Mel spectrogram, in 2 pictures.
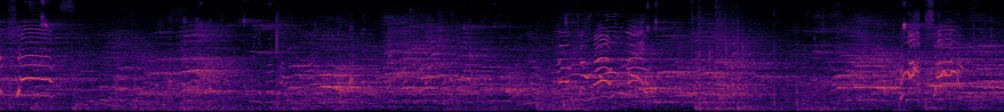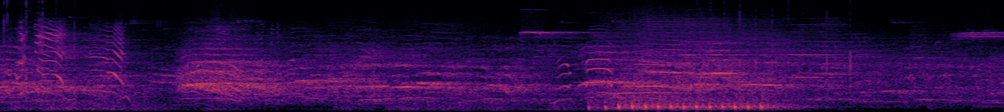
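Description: Basketball game sounds in a large sports hall: the ball bouncing on the court, sneakers squeaking and players shouting. About three-quarters of the way through, a loud low rapid rattle lasts about three seconds. Near the end comes a short high whistle blast as play stops.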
